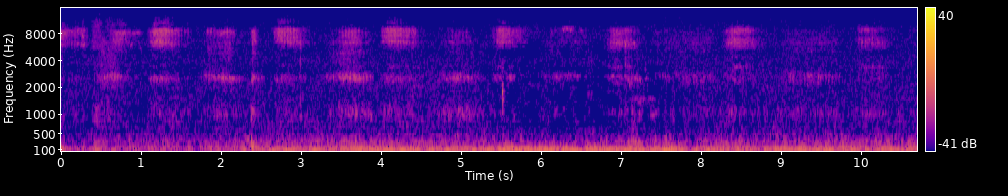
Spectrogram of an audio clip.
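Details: Domestic cat purring or snoring beside its owner during an afternoon nap, showing affection, with scratching in between; a soft, low, continuous rumble with faint scratchy bursts above it, quiet throughout.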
